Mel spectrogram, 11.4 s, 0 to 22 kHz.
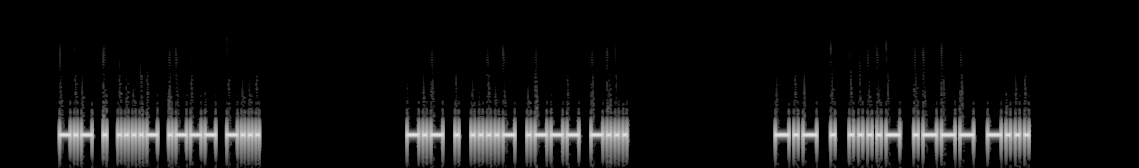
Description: Morse code, heard as a keyed tone, about 31 wpm, 700 Hz. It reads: KE4JB KE4JB KE4JB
